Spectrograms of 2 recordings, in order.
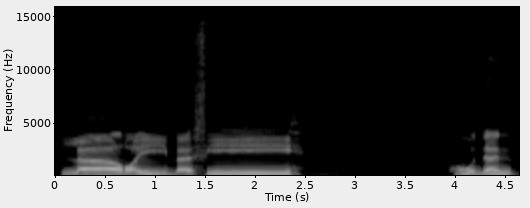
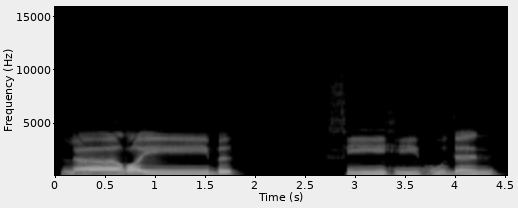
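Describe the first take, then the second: First: The speaker pauses for breath after fihi. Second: The speaker pauses for breath after rayba. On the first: "ला रैब फीह पर मैंने पहले नुक्तों तीन नुक्तों पर मिलाया और वक्फ किया, सांस तोड़ा" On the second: "यहाँ पर वक्फ कर लेंगे पहले तीन नुक्तों पर, सांस तोड़ेंगे"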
